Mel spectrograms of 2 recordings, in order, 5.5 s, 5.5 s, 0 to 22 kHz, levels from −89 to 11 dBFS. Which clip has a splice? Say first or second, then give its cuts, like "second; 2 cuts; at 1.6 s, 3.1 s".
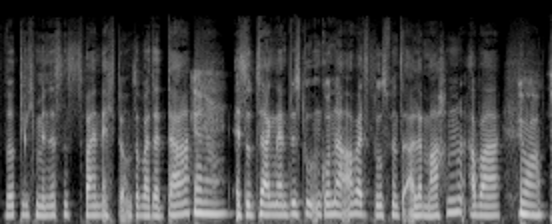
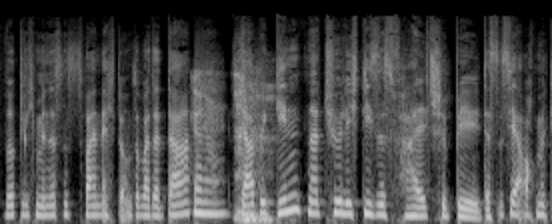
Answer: second; 1 cut; at 2.3 s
